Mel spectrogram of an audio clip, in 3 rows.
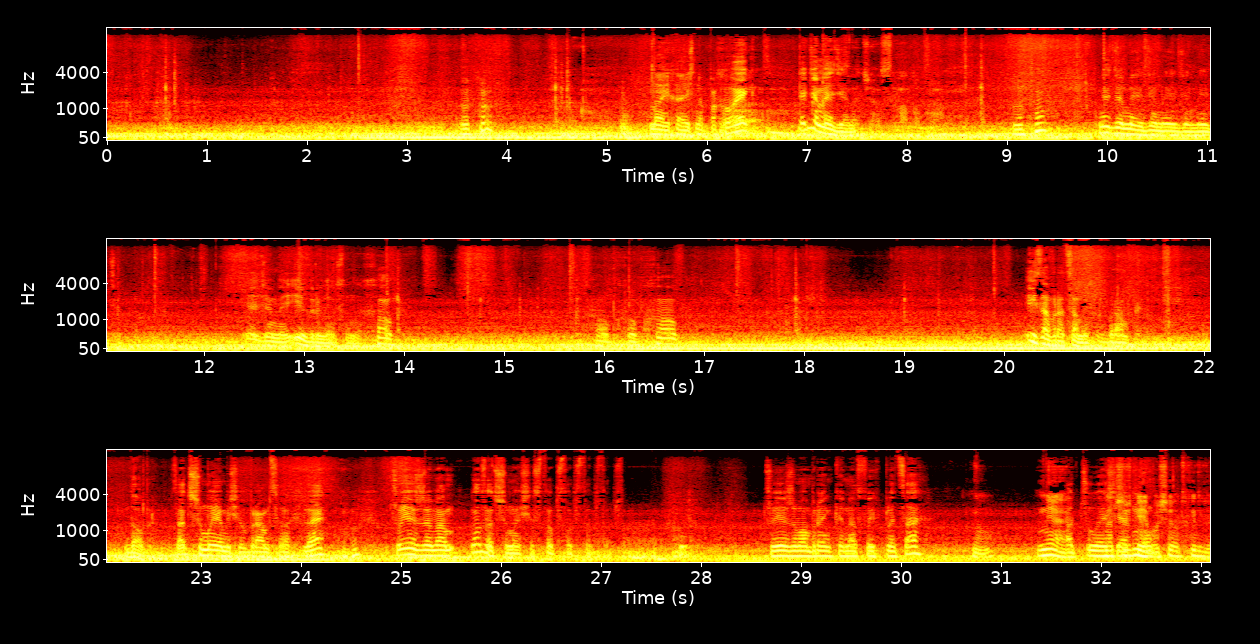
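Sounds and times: car engine and tyres rumbling: 0.0 - 33.0.

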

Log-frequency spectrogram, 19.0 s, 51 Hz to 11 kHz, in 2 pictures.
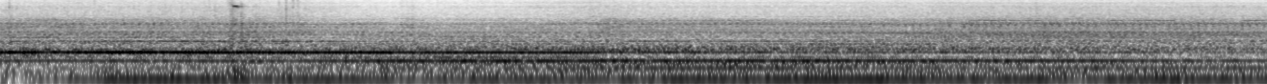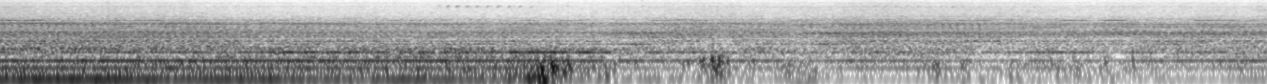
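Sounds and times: tractor diesel engine running: 0.0 - 19.0.

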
